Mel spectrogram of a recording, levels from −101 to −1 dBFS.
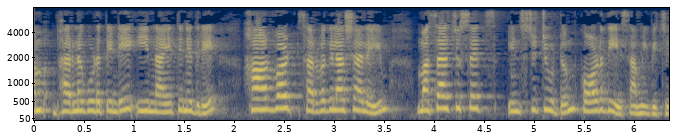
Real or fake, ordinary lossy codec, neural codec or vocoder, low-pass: real; none; none; 7.2 kHz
